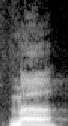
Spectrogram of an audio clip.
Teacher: فلما يقول الواحد منا أم، يخرج الميم الساكنة بالتصادم بين الشفتين، لكنه لما يقول ميما متحركة ما، فإنه يخرجها بتباعد الشفتين والفكين. ما، فبتباعد الشفتين خرجت الميم، وبتباعد الفكين خرجت فتحتها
